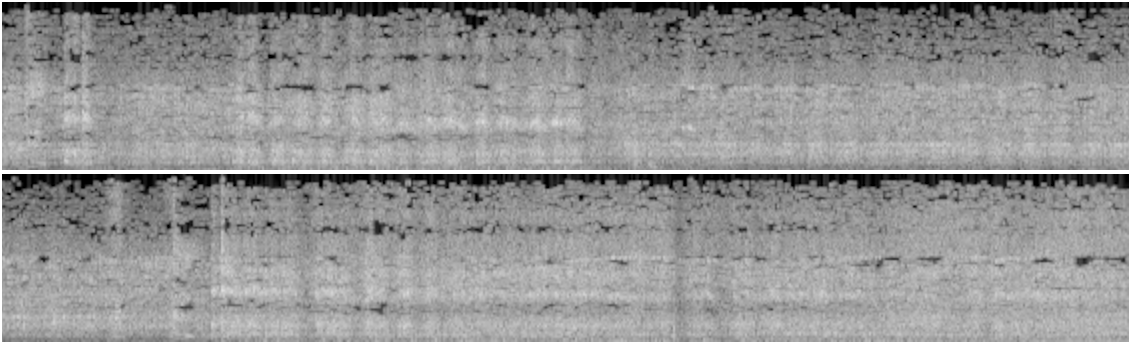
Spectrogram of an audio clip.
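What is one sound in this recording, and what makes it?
Truck tyres churn and squelch through thick mud.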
